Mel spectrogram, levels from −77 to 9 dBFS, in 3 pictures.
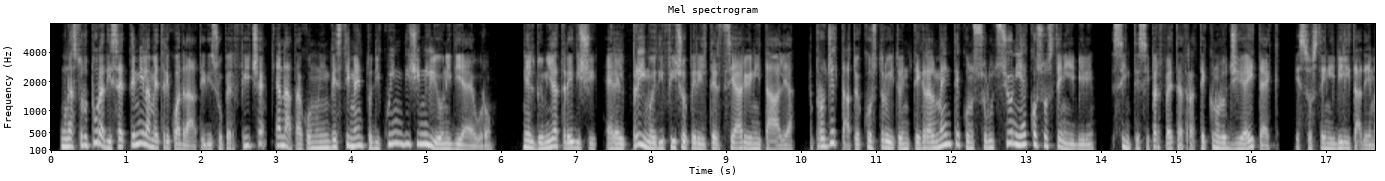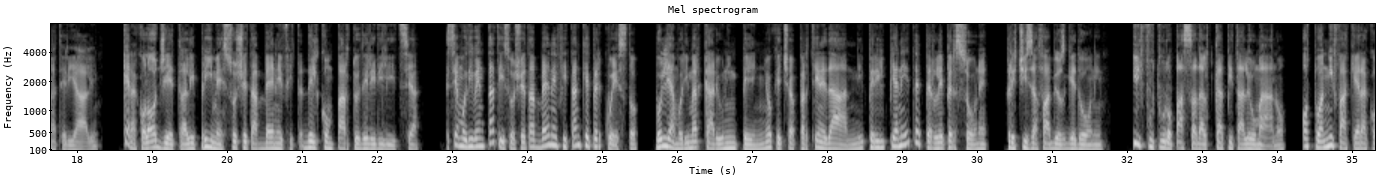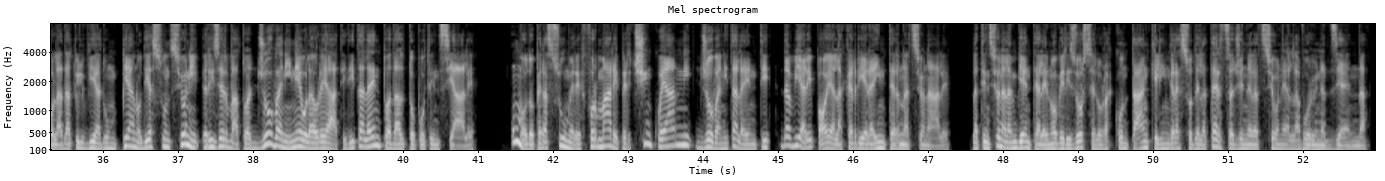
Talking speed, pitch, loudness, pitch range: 165 wpm, 130 Hz, -12 LUFS, 115-165 Hz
